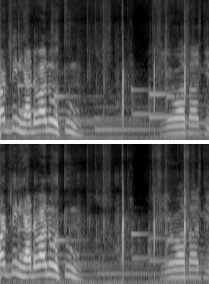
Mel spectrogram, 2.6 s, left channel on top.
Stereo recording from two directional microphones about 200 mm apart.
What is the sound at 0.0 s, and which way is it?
Speech, 10° right (ahead or behind).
